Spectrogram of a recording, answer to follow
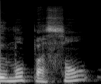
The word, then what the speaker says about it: Maupassant: Guy de Maupassant, mot passant, mot, la syllabe, elle est ouverte, alors le O est fermé.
